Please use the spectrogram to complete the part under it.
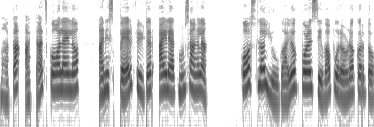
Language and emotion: Goan Konkani, surprised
